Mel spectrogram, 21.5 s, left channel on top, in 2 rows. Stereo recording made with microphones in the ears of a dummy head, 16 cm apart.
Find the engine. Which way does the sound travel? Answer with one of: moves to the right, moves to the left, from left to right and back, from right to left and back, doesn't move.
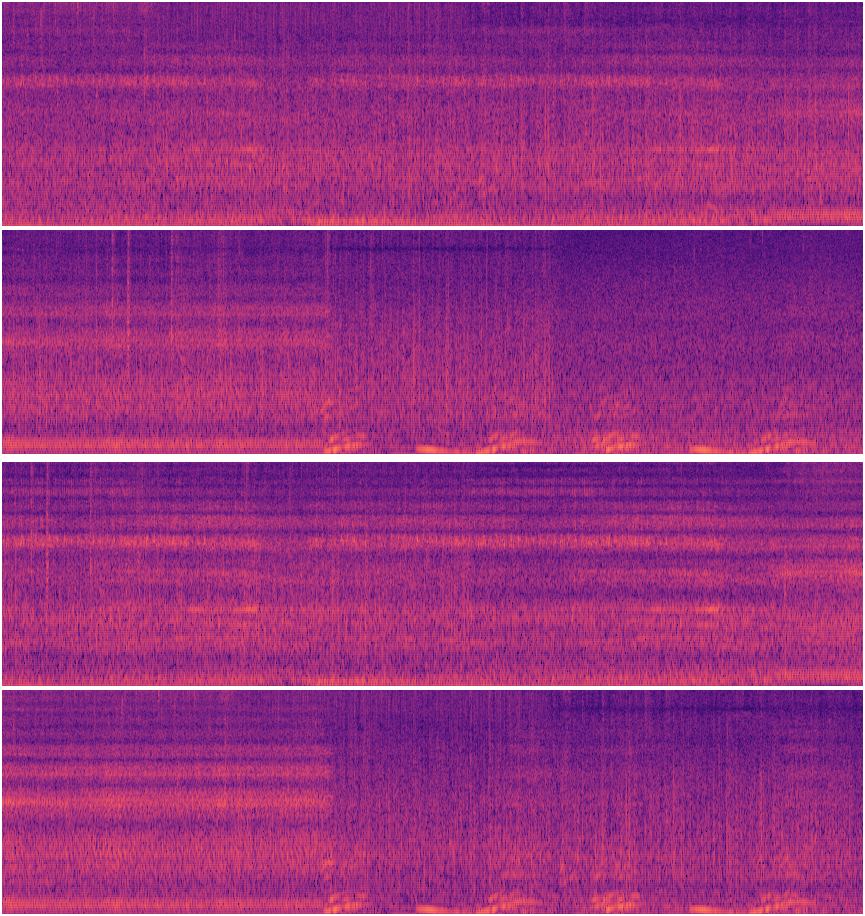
doesn't move.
